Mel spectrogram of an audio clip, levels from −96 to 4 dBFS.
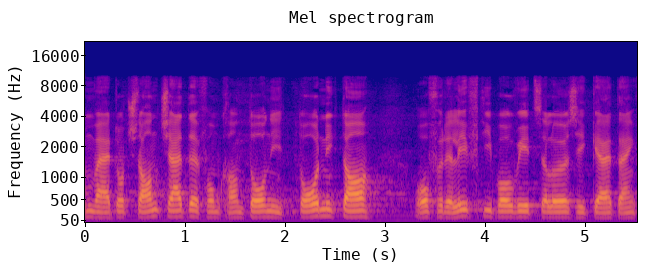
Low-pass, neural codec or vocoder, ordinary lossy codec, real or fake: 9.9 kHz; none; none; real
